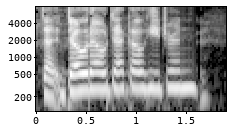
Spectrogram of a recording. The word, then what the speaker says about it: dodecahedron: Dodecahedron? – Dodecahedron.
